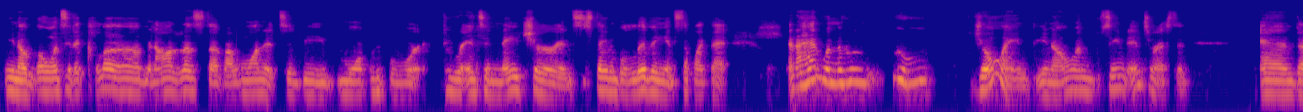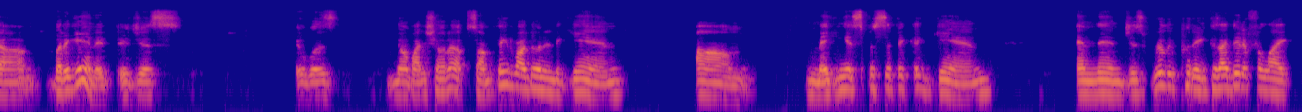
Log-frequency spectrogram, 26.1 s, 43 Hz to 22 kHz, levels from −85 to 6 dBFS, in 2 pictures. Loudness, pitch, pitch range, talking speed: -29 LUFS, 140 Hz, 120-165 Hz, 175 wpm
